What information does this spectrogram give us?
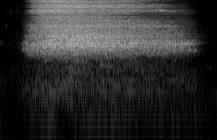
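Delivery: "Shh" as a long voiceless hush; sh sound. Shown as a demonstration. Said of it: "and instead they say".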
